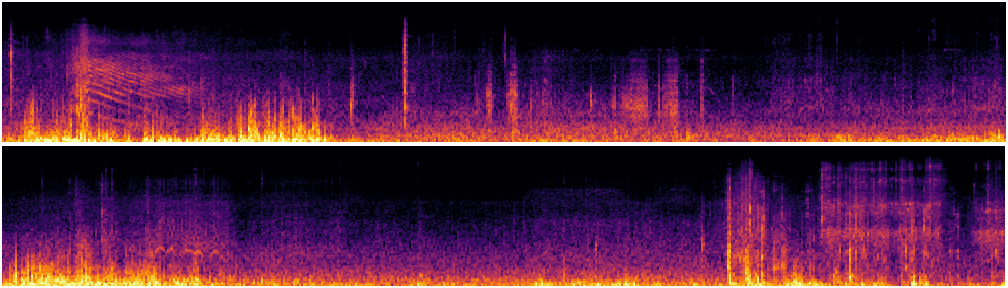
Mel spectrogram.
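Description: Wind buffeting the microphone in gusts, loudest at the start and again about halfway through. About a second in, a baitcasting reel's spool whirs as a lure is cast, and a few sharp clicks from the reel and rod handling come near the end.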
